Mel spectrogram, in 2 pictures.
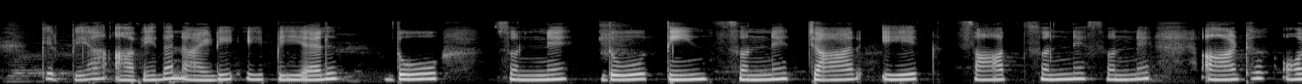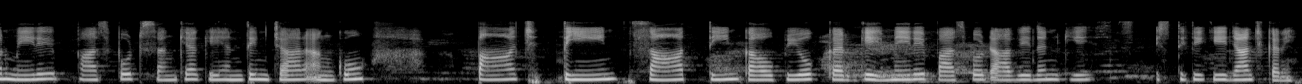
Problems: none marked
